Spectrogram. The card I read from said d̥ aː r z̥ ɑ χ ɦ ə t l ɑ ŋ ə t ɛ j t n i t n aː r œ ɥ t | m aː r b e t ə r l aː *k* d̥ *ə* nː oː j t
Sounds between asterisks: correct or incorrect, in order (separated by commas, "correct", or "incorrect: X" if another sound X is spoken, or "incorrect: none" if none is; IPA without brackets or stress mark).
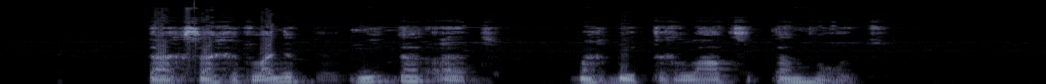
incorrect: t, incorrect: ɑ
